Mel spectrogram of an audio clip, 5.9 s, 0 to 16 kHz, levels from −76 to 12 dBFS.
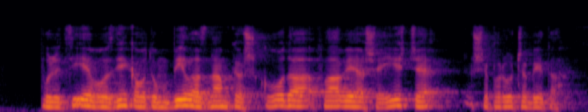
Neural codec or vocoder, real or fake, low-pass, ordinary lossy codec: none; real; 7.2 kHz; none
